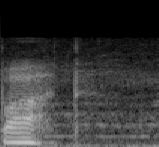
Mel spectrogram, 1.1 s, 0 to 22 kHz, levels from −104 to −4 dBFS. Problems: background sounds at intervals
